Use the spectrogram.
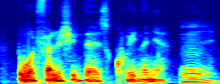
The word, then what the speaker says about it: Koinonia: The name again, I've been trying to pronounce it. It's Koinonia.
